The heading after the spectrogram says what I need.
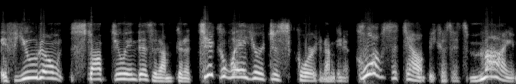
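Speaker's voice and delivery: mock super upset, high, swooping, voice all over. Retelling what she said when she suddenly got upset: imitating someone super upset. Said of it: "she got super upset. She was like".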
